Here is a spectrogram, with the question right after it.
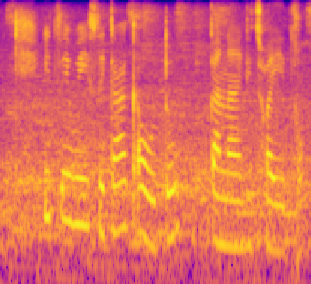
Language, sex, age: Tswana, female, 18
